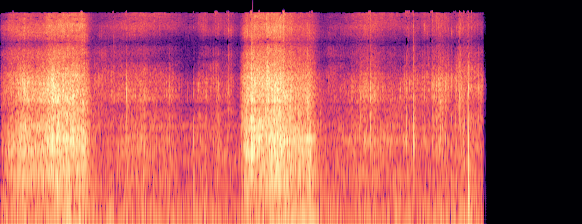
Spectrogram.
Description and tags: Recording of myself cleaning my cat´s sandbox.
